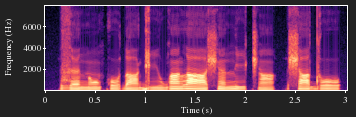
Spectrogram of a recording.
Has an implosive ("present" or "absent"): present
